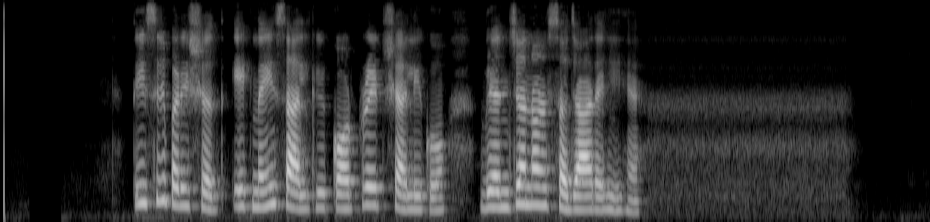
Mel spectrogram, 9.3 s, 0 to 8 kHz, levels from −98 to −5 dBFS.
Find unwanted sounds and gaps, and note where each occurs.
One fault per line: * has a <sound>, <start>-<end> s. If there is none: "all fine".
all fine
